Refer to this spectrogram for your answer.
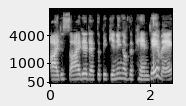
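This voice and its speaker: In a South African accent, a woman speaks with a bright, sharp tone, fairly high pitch and fairly even intonation, recorded very cleanly against a silent background with a dry, close sound and no echo. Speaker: service dog charity founder and trainer. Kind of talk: interview.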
